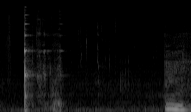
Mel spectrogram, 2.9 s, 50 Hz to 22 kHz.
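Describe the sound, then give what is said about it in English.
A sharp clink of utensil on dish, then brief, soft crunchy chewing of a bite of green bean casserole cooked for 25 minutes, a pause, and a hummed 'mmm' of approval. “I cooked the casserole for 25 minutes. Let me taste it.”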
